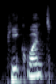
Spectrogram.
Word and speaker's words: piquant: Do you say piquant, p i q u a n t?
